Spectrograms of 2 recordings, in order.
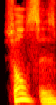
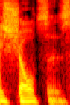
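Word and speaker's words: Scholz: only got um it only got um Schultz's Schulz's by 40 years. It's funny. It's It's actually, you know, it's it cuz I the pronunciation. We all say Schultz's.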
